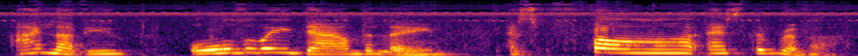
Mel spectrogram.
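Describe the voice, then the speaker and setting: A woman's voice: fairly high pitch, unhurried, voice pushed up, low-quality recording. A woman voicing a small young male hare for a children's storybook, eager, playful and childlike. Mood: eager, excited. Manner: excitable, childlike. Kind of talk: children's storybook read-aloud.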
